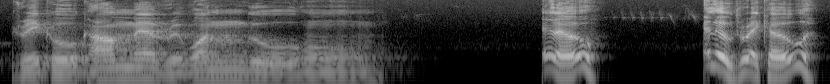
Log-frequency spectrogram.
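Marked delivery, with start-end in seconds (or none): 5.4-8.2 put-on clumsy, unconvincing British accent, pitched up. Greeting draco in the game: bad british accent. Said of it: "I can't do a good British accent".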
